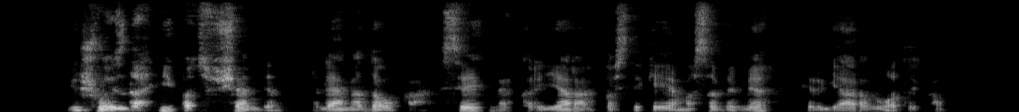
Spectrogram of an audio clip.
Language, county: Lithuanian, Marijampolė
